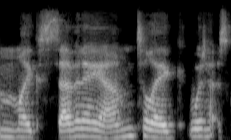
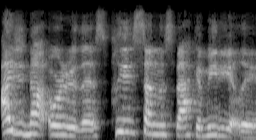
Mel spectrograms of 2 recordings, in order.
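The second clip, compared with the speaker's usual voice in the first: stern, scolding yell with voice raised; 4 semitones higher, 4 dB louder than usual. Retelling how Miss Kwan answered the delivery guy, imitating Miss Kwan yelling. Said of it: "she's yelling at the delivery guy like you would yell at a student".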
